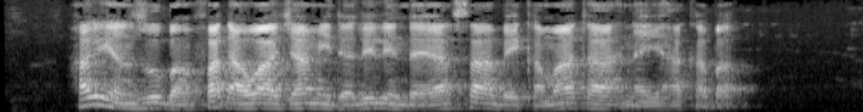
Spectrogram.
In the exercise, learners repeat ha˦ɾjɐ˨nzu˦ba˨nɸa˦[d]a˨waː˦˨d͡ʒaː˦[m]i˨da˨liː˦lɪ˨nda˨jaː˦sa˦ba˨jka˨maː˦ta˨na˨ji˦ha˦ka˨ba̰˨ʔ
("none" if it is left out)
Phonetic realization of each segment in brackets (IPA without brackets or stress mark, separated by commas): ɗ, m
